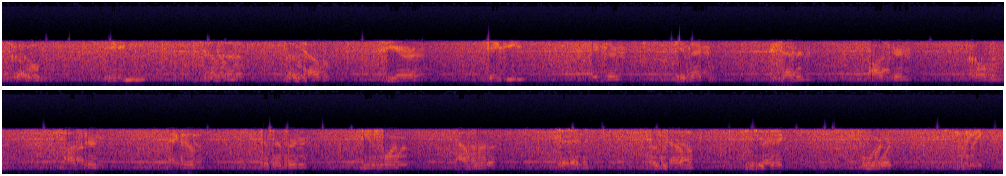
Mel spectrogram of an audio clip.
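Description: A voice over HF single-sideband radio reading out an Emergency Action Message one character at a time in the phonetic alphabet, about one every second and a half. The voice comes through hiss and static with a thin, telephone-like sound and a faint steady whistle underneath.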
